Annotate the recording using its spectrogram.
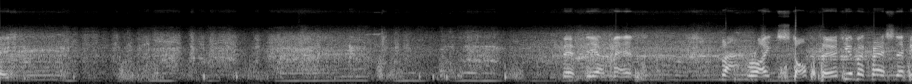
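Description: A rally car engine roars and revs through gear changes.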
